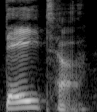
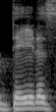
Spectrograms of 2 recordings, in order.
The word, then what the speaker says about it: Data: when he did so he pronounced it the british way saying the name as data the table read the table read carried on as normal but stuart had actually just made a choice that would affect more than just the show unbeknownst to stuart roddenberry had actually meant for data's name to reflect the american pronunciation of the word it should have been read as data but as it wasn't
